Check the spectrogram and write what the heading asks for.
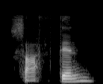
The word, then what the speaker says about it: soften: and i can say it's soften softin it's gonna get sort of that little bit more like almost sounds kind of like a d-type sound because it wants to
